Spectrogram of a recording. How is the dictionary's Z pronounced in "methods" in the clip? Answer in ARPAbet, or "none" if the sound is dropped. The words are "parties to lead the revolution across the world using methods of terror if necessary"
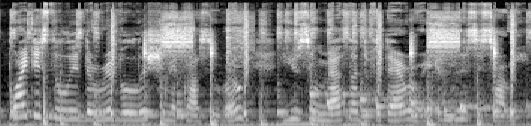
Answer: none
